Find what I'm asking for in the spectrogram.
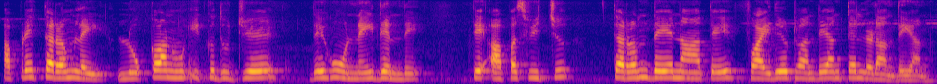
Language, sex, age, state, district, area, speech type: Punjabi, female, 45-60, Punjab, Amritsar, urban, spontaneous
